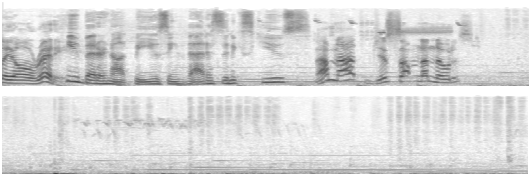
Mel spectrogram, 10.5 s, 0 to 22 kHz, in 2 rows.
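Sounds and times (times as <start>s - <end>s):
speech: 0.0s - 4.8s
bird chirps: 2.3s - 8.5s
pen or pencil scratching on paper while writing a poem: 5.0s - 5.5s, 6.2s - 8.2s, 9.1s - 10.5s.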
